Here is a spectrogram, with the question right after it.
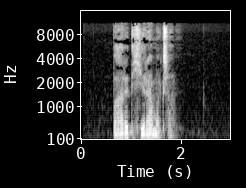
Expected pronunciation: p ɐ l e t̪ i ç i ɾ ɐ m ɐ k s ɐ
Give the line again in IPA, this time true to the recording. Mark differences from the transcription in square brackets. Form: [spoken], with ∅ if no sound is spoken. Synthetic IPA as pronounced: p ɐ [ɾ] e t̪ i ç i ɾ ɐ m ɐ k s ɐ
